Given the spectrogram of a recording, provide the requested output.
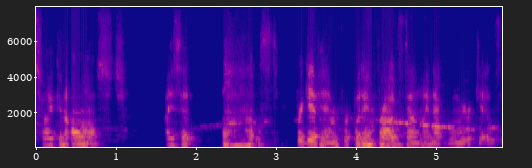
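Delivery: wry, lively first-person performance, full of asides; radio play monologue. Acted. Actress reading a radio play aloud, wry and lively. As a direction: play the injured woman talking straight to the audience.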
